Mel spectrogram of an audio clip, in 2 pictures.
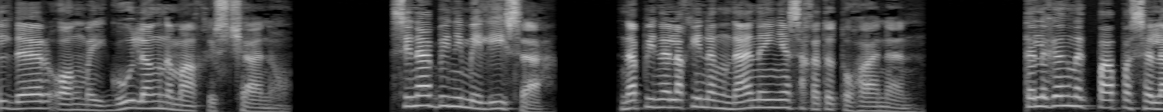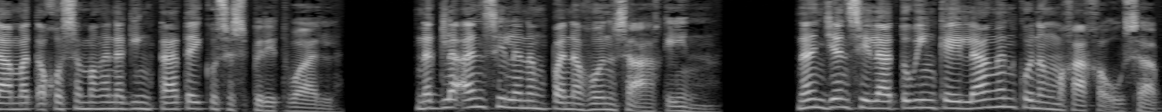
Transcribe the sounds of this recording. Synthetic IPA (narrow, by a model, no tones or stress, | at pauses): ld̪ɛɾo̞ʔɐŋmɐjɡuːlɐŋnɐmɐŋakɾɪst̪a̰ːno̞̰ | sɪnaːbɪnɪmɪliːsɐ̰ | nɐpɪnɐlɐkinɐŋnaːnɐjɲasɐkɐt̪ʊt̪oɦaːnɐ̰n | t̪ɐlɐɡaŋnɐɡ̚paːpɐsɐlaːmɐt̪ɐko̞sɐmɐŋanɐɡiŋt̪aːt̪ɐjko̞sɐspɪɾɪt̪wa̰l | nɐɡlɐʔansɪlanɐŋpɐnɐɦo̞nsɐʔa̰ːkɪnː | ɐnd͡ʒansɪlat̪ʊwiŋkɐʔɪlaːŋɐnko̞nɐŋmɐkaːkɐ̰ʔṵːsɐ̰p̚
